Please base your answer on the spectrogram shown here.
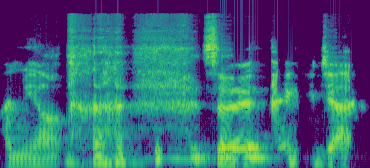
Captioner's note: chuckles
